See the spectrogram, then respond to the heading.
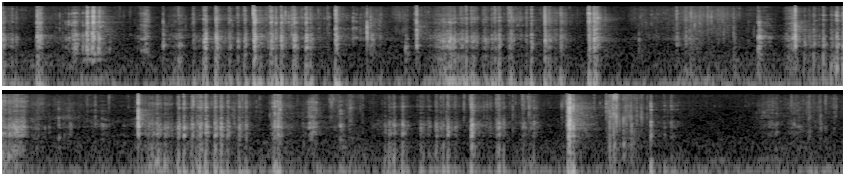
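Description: A solid cream-white bar of soap is shaved with a utility knife, and crumbly chunks fall off. Repeated short, dry scraping and cutting strokes give a crisp, bright crackle over a low, soft rumble, with a few sharper snaps standing out.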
